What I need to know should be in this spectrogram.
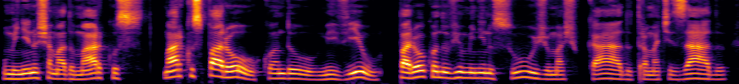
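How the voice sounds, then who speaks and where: A man's voice: mid-range voice, moderate pace, few pauses, warm tone, no echo, clean studio sound. A man with a Brazilian accent narrating a first-person story in a solemn, emotional way.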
